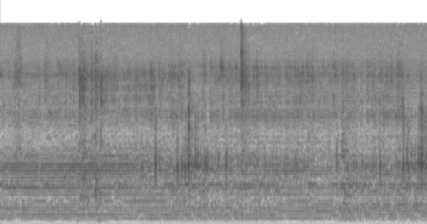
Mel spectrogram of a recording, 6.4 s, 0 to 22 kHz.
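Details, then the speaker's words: Electrolux LF 750 washing machine tested with a test control board: quiet steady low hum with a few light clicks, the small air intake pump humming instead of running, board judged faulty and replaced; pump humming. "Vamos ligar. Tá roncando a bombinha de entrada de ar."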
